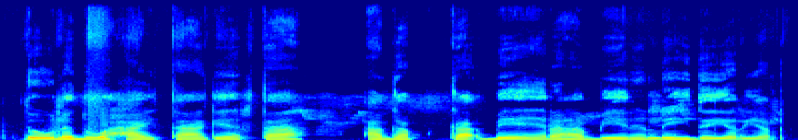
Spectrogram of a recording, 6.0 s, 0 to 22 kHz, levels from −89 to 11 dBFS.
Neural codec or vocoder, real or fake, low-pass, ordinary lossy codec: none; real; none; none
